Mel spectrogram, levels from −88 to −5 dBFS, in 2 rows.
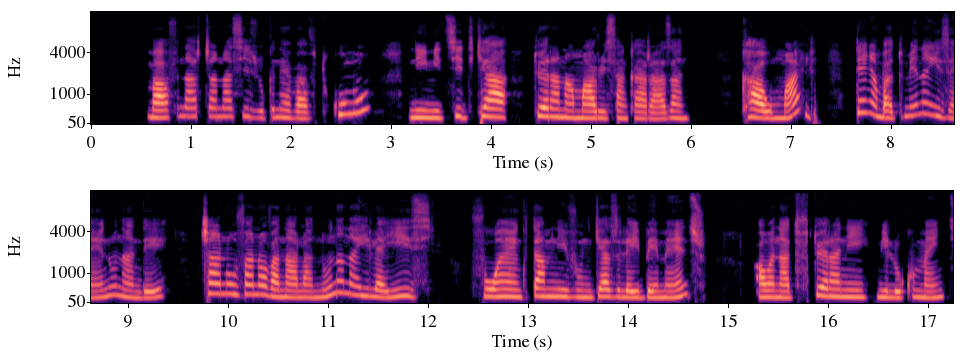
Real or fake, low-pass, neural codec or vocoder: real; 14.4 kHz; none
